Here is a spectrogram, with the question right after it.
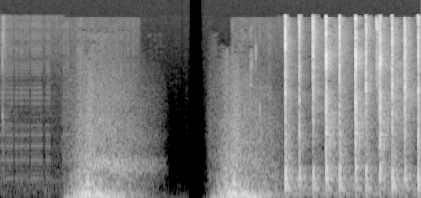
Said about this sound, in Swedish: Hör vad det här är? Ja. Det är djungeltrumman.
